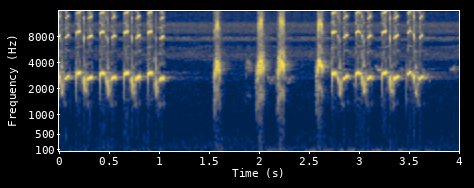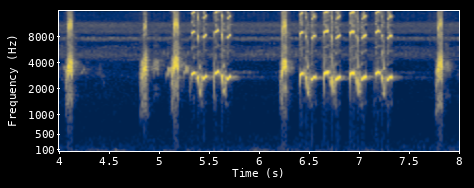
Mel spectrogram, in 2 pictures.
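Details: Lively sooty-headed bulbul song for luring wild birds: rapid rows of clear whistled notes in rhythmic runs, broken by loud sharp clicks and chirps, almost no background noise.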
